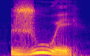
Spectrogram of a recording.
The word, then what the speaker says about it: jouer: Okay, remember you combine this O and U, you get the sound OU, so joue. Okay, J is pronounced like J, joue, and then ER here, you combine them at the end, E, jouer. Tourner.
